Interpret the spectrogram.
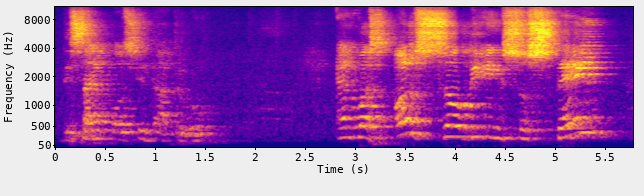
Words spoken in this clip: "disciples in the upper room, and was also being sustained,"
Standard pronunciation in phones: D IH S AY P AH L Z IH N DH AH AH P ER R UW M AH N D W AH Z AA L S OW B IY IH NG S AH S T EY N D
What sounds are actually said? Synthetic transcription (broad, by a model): D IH S AY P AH L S IH N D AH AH F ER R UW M AH N D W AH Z AA L S OW B IY IH NG S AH S T EY N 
